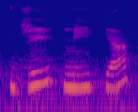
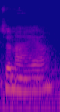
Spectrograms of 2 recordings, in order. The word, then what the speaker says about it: Jania: Jania, not Janaya, not Jania.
